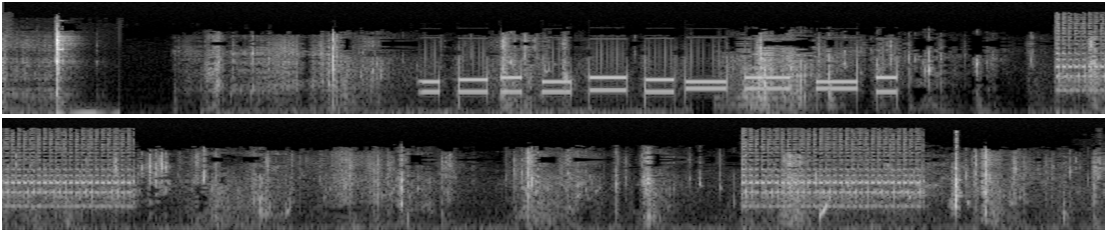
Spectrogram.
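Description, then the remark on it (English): A rapid run of about eight telephone keypad dialing tones beeps out clearly, followed by two longer, buzzy electronic tones a few seconds apart over a busy background. “Try the next to next last number now.”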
